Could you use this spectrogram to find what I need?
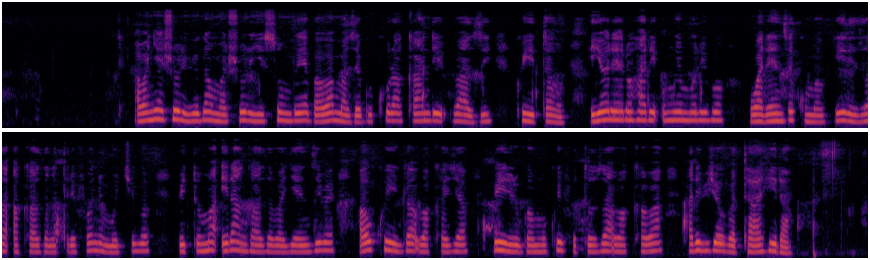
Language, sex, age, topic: Kinyarwanda, female, 25-35, education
